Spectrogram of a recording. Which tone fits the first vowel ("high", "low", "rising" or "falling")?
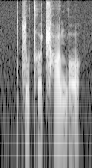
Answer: falling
